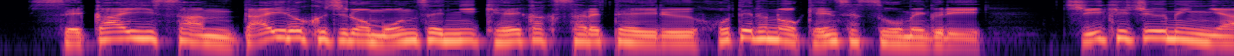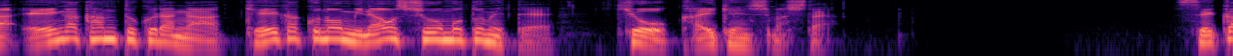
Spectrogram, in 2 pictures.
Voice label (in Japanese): ボイスサンプル ニュース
